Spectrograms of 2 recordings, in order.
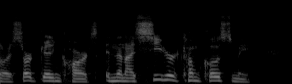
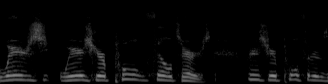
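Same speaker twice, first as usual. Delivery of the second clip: mock frantic voice, screaming; 5 semitones higher than usual. Retelling how an angry customer at work demanded pool filters: imitating someone screaming. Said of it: "she starts screaming at me".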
